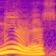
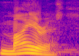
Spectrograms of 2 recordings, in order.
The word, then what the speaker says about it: Miras: christi myras classic tournament i've been saying mirrors and i found out from the press box folks here that's a mispronunciation it's my rest tournament game one earlier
